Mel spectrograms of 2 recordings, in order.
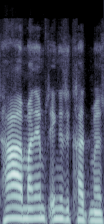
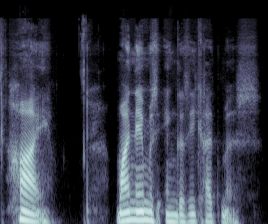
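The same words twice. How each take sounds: First: It is spoken fast and stumbling. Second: It is spoken slowly and evenly. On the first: The speaker calls it wrong. "I'm talking like this... I speak very fast" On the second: The speaker calls it right. "I am slow. I speak like this"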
